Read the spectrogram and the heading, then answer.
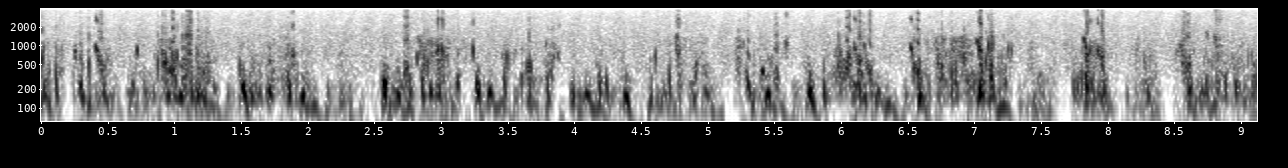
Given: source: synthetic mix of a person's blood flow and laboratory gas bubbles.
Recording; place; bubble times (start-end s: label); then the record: Doppler ultrasound of blood flow; precordium
0.00-0.54 s: bubbles
0.64-0.77 s: bubbles
0.81-1.34 s: bubbles
1.47-2.05 s: bubbles
2.52-3.28 s: bubbles
3.43-3.71 s: bubbles
3.75-3.91 s: bubbles
4.14-4.29 s: bubbles
4.58-4.64 s: bubbles
4.67-5.01 s: bubbles
5.19-5.54 s: bubbles
5.57-5.62 s: bubbles
5.87-6.30 s: bubbles
6.48-7.31 s: bubbles
7.72-8.04 s: bubbles
8.25-8.38 s: bubbles
8.50-8.66 s: bubbles
8.71-9.13 s: bubbles
From the record:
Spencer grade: 3 (all of the cardiac periods contain showers or single bubble signals, but not dominating or overriding the cardiac motion signals); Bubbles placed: anywhere in the cardiac cycle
